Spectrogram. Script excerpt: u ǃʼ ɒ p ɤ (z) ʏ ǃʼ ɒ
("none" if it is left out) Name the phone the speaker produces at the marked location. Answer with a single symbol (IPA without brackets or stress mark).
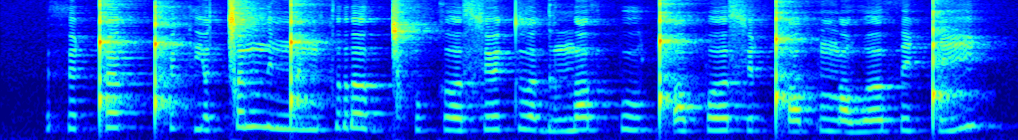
s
